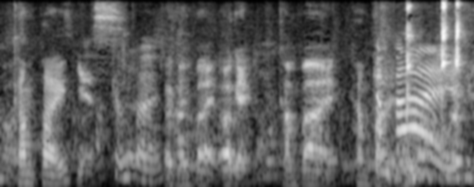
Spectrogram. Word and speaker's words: kanpai: Kanpai. Kanpai?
